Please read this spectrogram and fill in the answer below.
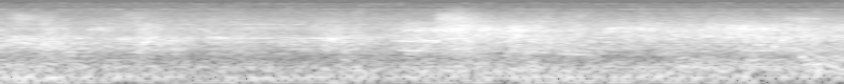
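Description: Near silence: a faint steady hiss of background noise.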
